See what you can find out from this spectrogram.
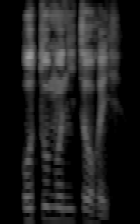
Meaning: to monitor
- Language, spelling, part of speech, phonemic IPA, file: French, monitorer, verb, /mɔ.ni.tɔ.ʁe/, LL-Q150 (fra)-monitorer.wav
